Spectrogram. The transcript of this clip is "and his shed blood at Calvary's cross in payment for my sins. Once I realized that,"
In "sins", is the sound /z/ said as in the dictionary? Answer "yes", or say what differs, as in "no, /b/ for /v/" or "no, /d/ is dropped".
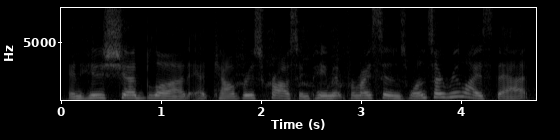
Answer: yes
